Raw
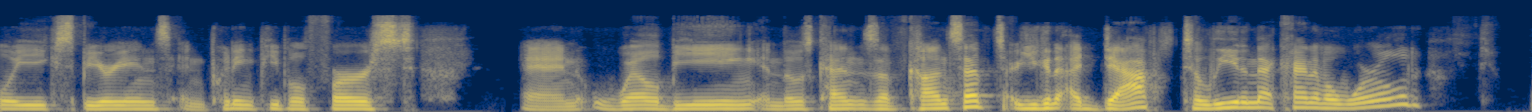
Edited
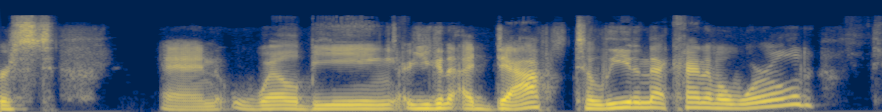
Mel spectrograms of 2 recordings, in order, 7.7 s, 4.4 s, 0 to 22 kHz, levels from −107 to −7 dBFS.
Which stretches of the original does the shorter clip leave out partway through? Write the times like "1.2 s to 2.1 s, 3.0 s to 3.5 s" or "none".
3.8 s to 5.0 s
